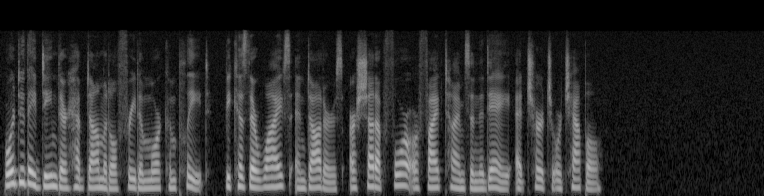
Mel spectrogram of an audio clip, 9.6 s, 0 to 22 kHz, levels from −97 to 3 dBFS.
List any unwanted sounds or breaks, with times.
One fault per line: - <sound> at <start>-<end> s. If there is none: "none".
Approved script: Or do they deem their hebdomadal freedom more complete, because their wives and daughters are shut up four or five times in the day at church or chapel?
none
